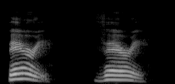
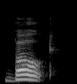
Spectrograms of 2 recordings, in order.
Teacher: your top teeth touch your bottom lip then air comes out gently there's no popping motion this sound is also voiced pay attention to the position of your lips and teeth both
